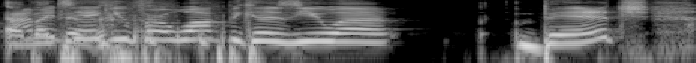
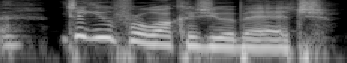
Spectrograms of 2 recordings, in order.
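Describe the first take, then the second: First: There is a pause before the last word. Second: There is no pause before the last word. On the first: "I would look up and then deliver bitch" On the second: "you don't have to do that on every single line. You just like"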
